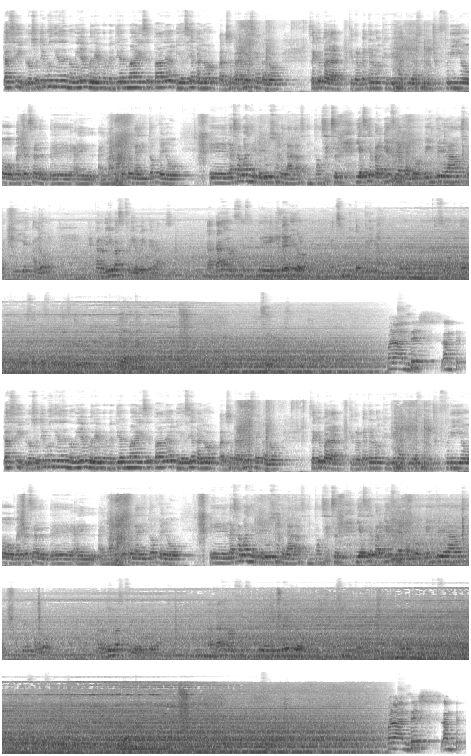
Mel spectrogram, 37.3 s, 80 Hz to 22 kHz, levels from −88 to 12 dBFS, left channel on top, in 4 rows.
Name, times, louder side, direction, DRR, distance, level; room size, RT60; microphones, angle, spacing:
voice 1, 0.0-13.0 13.5-22.0 22.8-29.9 30.3-31.0 33.2-33.5 36.1-36.2, right 1 dB, 55° left, -1 dB, 5.2 m, -25 dB
sound 1, 4.6-9.9 11.3-13.6 14.3-16.4 17.0-18.1 18.7-18.9, right 1 dB, 10° right, 1.3 m, -34 dB
sound 2, 16.0-35.8, right 5 dB, 85° right, 0.6 m, -21 dB
voice 2, 32.3-32.6 33.3-34.6 35.7-37.1, right 2 dB, 40° right, -1 dB, 2.0 m, -27 dB
11.0 x 8.3 x 7.4 m, 0.73 s
head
